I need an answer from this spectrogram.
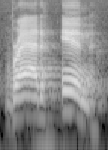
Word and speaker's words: Braden: And then generally on the next line, you write it phonetically how it sounds. So usually I write B-R-A-D space I-N-N. He's a hotel, right? Brad in.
